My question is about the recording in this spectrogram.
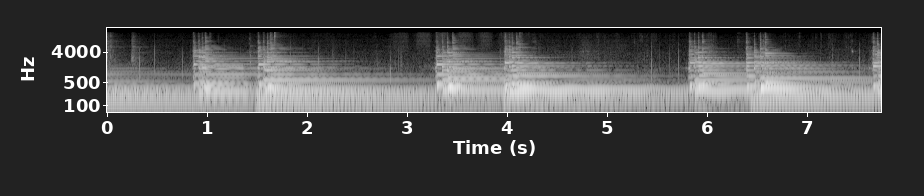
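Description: Background music of gently plucked string chords, each struck and left to ring out and fade, a new chord every second or two.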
